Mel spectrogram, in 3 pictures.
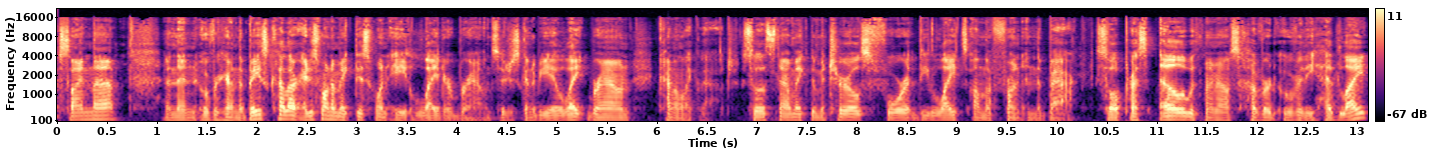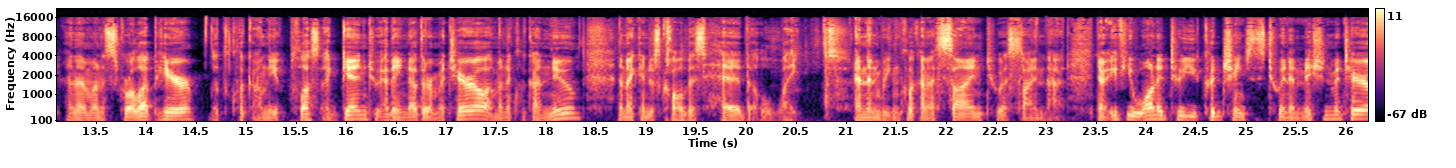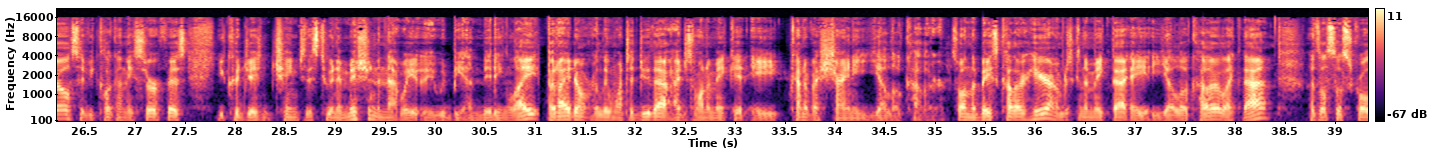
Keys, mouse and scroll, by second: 0.0-0.9 scroll up 1, 0.9 scroll down 1, 1.6 click, 5.3 Tab, 5.6-8.8 middle drag, 8.8 scroll down 2, 9.0 middle click, 9.4-10.3 scroll up 2, 10.3 a, 13.3-14.6 scroll up 7, 15.3-18.0 drag, 18.0-21.0 drag, 21.9 click, 22.7 middle click, 23.0 scroll up 1, 26.4-29.5 drag, 30.4 middle click, 31.0 scroll down 1, 31.0 middle click, 31.9-33.7 scroll up 1, 33.7-34.4 scroll up 1, 34.4 middle click, 34.9-35.3 scroll down 3, 35.3 click, 38.0-38.4 scroll down 7, 38.4 scroll up 1, 38.5 scroll down 2, 38.7 scroll up 1, 38.7-39.3 scroll down 2.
